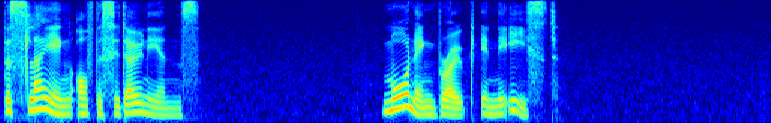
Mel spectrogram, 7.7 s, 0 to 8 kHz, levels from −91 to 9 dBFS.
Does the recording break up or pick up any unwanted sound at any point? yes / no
no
